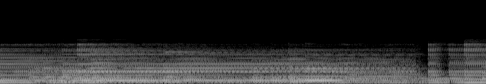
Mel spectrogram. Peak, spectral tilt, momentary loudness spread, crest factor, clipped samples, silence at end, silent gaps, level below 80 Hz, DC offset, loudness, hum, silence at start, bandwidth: -14 dBFS; -12 dB/octave; 7 LU; 14 dB; under 0.1%; 0 s; none; -52 dBFS; under 0.1%; -28 LUFS; none; 0 s; 3.3 kHz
